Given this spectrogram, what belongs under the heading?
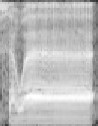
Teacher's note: كذلك نعم هنا ننبه إلى الوقف على كلمة سواء، هذه الهمزة منونة بالفتح، فإذا وقفنا عليها نقول سواء، هذا مد عوض عن التنوين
